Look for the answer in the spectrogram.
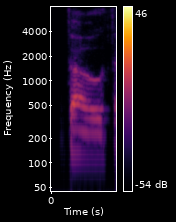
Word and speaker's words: Thoth: It's just Thoth. It's T-H-O-T-H, so it's Thoth, right? I just, that's the way English was taught to me, so that's the way I pronounce it.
